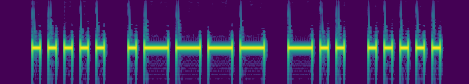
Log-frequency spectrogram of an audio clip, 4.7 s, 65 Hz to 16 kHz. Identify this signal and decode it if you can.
Morse code, heard as a keyed tone, about 15 wpm, 700 Hz. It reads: 51D5
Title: Four Challenging Letter-Number Combinations 15wpm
